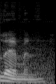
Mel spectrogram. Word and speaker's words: Lemon: he's pronounced different but I don't see no difference between the word lemon and his last name so it's Don Lemon however let's get to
